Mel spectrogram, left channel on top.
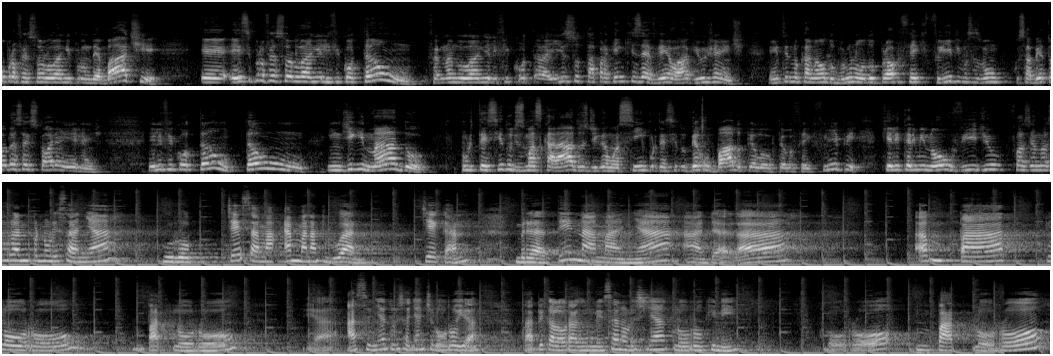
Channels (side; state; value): both; different; correlation 0.00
